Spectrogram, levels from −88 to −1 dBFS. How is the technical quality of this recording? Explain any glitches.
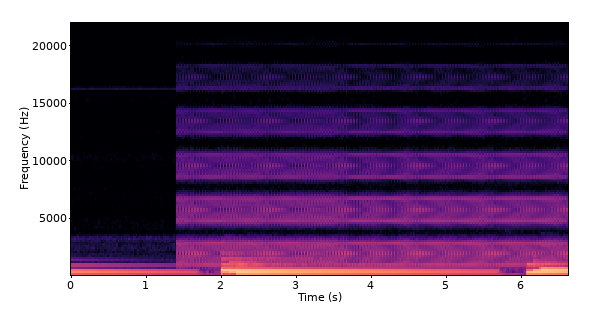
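The music is marred by one clear fault that runs through most of the clip. Timecode bleed appears at 1.41 s and continues to the end at 6.63 s. A linear timecode signal from an adjacent track or cable has leaked into the audio path. Its square wave flips between tones near 1 kHz and 2 kHz, and its pacing fits 24-frame timecode. The result is a steady, chirping warble sitting roughly 20 dB below the music.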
